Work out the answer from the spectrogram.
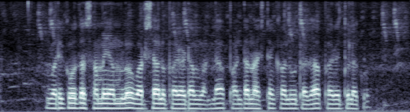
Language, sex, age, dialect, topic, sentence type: Telugu, male, 18-24, Telangana, agriculture, question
